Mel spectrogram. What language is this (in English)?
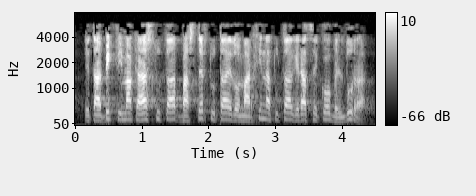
Basque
